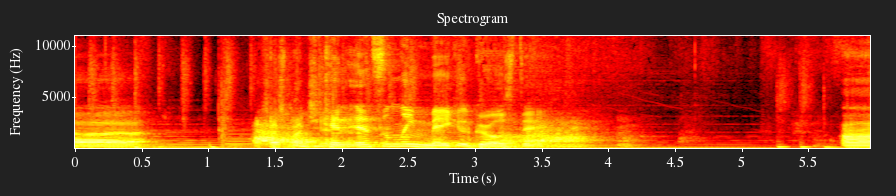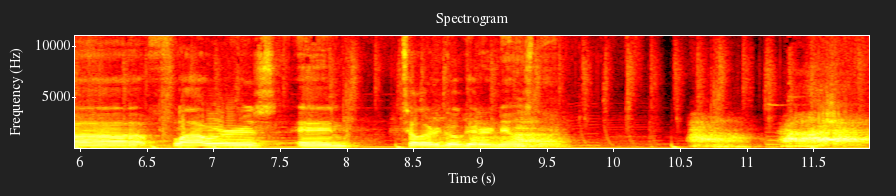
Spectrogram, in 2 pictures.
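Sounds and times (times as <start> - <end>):
dog barking loud and rough: 1.4 - 1.8, 3.3 - 4.0, 9.2 - 9.7, 10.6 - 11.9
speech: 1.4 - 3.7, 5.8 - 9.8, 10.5 - 11.9.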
